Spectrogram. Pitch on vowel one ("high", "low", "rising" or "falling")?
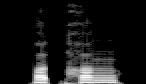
high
